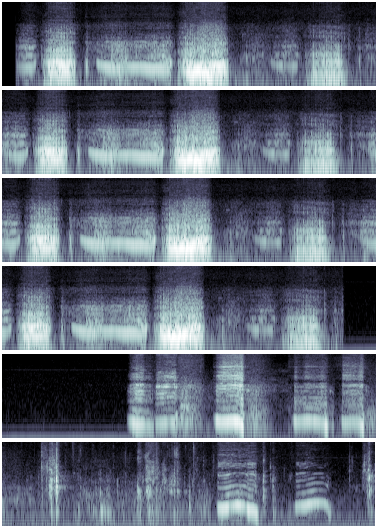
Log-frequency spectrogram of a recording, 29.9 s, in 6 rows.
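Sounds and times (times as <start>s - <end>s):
deep animal calls: 21.6s - 25.1s.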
